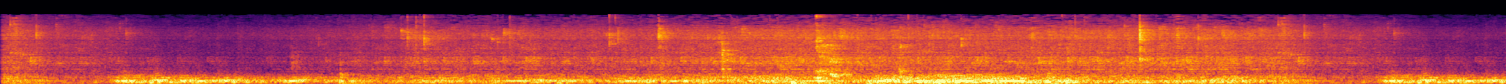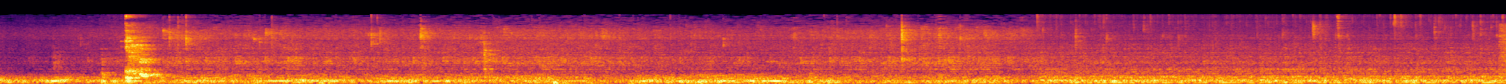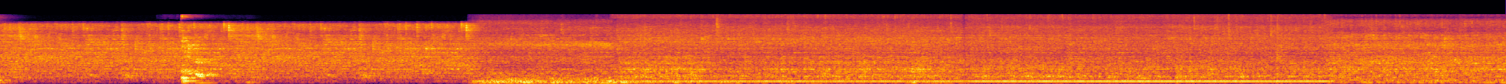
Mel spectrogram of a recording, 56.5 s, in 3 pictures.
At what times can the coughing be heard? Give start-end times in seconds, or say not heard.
10.2-11.4, 20.1-20.8, 39.7-40.8.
